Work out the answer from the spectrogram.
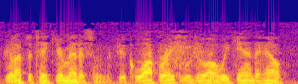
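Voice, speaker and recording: An actor playing a terse police detective interrogating suspects in a 1950s radio drama, clipped and matter-of-fact. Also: male voice, on the low side, fairly even intonation, rapid-fire, lightly acted. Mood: firm. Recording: dull old radio broadcast with faint hiss.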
